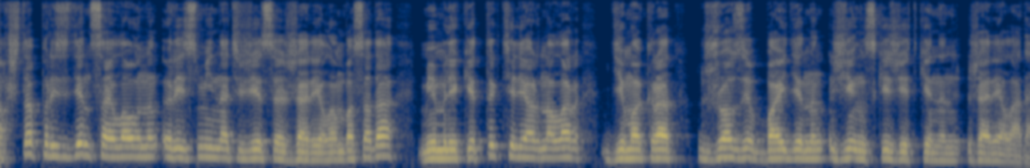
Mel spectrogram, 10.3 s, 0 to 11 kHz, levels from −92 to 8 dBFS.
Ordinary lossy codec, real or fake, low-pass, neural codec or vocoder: none; real; none; none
